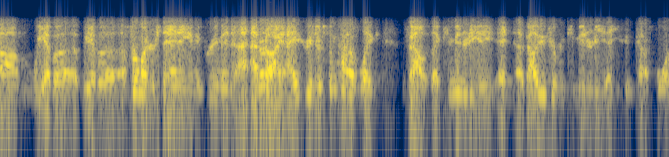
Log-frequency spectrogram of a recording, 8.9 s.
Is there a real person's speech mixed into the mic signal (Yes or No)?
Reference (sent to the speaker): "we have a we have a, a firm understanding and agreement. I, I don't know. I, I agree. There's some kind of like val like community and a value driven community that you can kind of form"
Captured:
No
